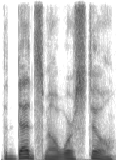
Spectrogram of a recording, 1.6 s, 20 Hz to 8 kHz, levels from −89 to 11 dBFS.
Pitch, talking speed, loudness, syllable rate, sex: 120 Hz, 195 wpm, -17 LUFS, 4.2 syllables/s, male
